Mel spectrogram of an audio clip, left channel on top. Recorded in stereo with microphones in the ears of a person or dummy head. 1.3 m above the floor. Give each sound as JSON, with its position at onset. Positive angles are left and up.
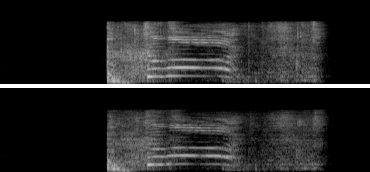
{"t": 1.1, "sound": "a shout", "side_deg": 45, "distance_m": 1.4}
